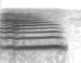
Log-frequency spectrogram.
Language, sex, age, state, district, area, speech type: Goan Konkani, female, 18-30, Goa, Canacona, rural, conversation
